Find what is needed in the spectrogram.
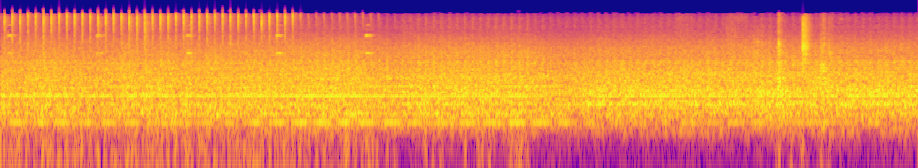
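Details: Laser removal of a professional tattoo: rapid regular clicking pulses, about three per second, over a steady machine hiss and hum as the laser fires.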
